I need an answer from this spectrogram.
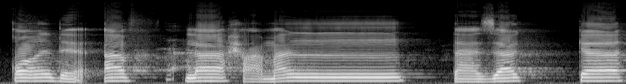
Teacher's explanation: Perhatikan nun sukun bertemu ta maka kita dengungkan dan kita samarkan ya. Biasa disebut ini hukum tajwid ikhfa ya.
